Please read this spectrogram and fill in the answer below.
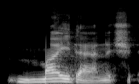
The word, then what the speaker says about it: Maidan: He goes on to say that the M-A-I in Maidan, i.e. the square in Kiev, where we were the other day, is pronounced just like that, my. Not, he says, like a distraught, alluring maiden waiting to be rescued by a knight of the round table.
